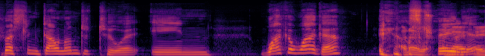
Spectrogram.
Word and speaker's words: Wagga Wagga: On an Impact Wrestling Down Under tour in Wagga Wagga, Australia. I know, it's pronounced Wagga Wagga. Wagga Wagga, I know that because I know somebody who used to live, who was from there.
